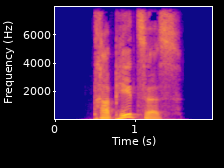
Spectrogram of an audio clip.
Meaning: genitive singular of Trapez
- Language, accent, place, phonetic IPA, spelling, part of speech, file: German, Germany, Berlin, [tʁaˈpeːt͡səs], Trapezes, noun, De-Trapezes.ogg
